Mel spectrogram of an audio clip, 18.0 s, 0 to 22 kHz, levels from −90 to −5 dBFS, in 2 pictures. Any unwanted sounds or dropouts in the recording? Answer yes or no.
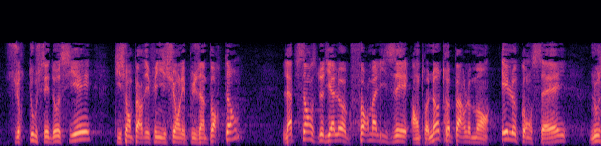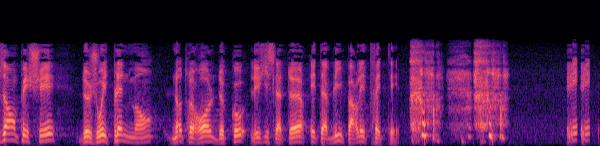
yes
